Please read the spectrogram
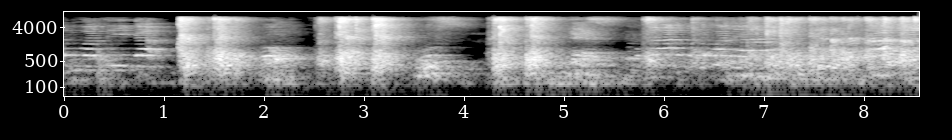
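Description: A class of students playing a call-and-response clapping game: after a woman's call, the group claps in quick strokes and shouts the responses together, in several loud rounds about a second and a half apart.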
